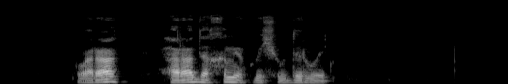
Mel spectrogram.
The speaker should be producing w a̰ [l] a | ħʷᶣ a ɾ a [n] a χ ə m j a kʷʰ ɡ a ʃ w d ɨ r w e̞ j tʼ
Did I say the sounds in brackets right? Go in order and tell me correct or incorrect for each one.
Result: incorrect: ɾ, incorrect: d

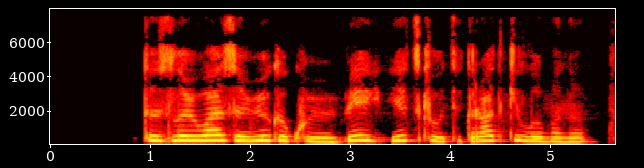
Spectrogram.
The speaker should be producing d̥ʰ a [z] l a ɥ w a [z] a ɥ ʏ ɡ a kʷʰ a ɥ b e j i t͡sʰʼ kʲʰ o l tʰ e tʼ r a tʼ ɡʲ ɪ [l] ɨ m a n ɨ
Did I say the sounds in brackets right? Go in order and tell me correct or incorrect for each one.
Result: correct, correct, correct

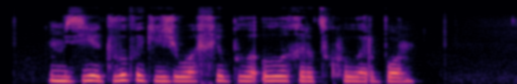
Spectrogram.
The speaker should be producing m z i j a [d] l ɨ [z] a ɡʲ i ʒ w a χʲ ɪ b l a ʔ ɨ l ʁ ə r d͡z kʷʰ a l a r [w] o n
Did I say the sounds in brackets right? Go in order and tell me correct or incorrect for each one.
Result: correct, incorrect: v, incorrect: b

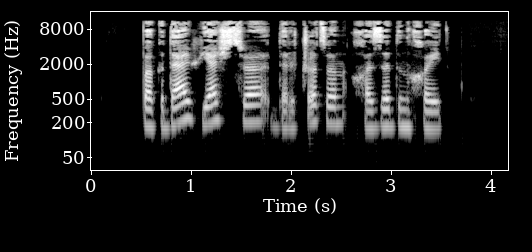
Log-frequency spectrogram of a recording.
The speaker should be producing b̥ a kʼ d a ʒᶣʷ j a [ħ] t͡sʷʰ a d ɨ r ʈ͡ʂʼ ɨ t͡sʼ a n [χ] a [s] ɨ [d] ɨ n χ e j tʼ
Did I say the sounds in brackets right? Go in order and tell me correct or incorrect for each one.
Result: incorrect: ʃ, correct, incorrect: z, correct

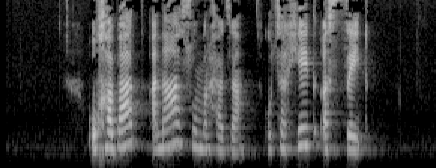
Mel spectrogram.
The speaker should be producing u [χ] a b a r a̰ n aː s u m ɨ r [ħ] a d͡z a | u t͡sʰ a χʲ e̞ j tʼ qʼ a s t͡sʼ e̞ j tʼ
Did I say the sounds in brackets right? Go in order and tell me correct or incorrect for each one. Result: correct, correct

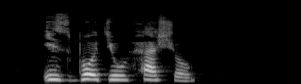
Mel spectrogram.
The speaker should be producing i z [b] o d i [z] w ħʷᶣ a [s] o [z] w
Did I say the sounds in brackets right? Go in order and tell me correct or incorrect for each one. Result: correct, incorrect: none, incorrect: ʃ, incorrect: none

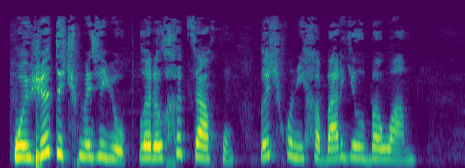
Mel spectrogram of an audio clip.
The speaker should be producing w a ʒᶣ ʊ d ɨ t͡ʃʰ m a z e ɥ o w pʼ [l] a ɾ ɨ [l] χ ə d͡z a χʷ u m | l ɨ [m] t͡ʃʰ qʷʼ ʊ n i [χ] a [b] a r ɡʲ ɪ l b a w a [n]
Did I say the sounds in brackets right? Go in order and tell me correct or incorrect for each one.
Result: correct, correct, incorrect: none, correct, correct, incorrect: m

